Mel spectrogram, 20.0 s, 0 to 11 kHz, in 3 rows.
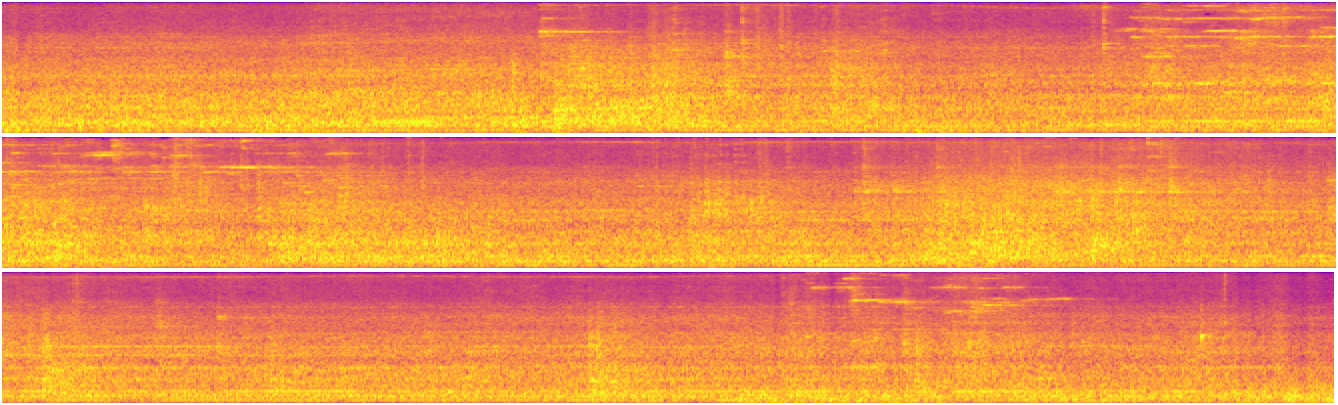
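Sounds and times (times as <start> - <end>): excavator engine hum: 0.0 - 20.0
high-pitched metal squeals: 5.5 - 8.7, 17.2 - 18.9.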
